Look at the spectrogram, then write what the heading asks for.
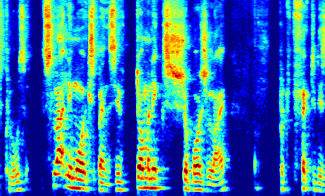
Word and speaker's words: Szoboszlai: I had a Hungarian journalist, all right, the other day, and he taught me how to say it. So Dominic Szoboszlai, Right?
